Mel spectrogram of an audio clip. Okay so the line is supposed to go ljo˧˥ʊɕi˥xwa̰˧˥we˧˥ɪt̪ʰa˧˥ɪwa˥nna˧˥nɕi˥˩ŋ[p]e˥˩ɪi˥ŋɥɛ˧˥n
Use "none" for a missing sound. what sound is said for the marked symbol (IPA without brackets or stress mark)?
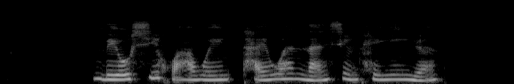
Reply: pʰ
